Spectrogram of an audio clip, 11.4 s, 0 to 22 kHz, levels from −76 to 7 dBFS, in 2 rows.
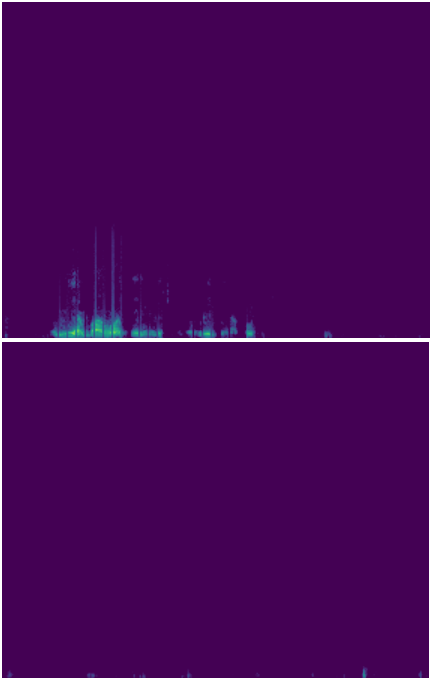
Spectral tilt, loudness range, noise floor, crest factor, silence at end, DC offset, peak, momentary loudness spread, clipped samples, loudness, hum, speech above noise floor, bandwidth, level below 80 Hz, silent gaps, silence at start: -7.5 dB/octave; 20 LU; -82 dBFS; 26 dB; 8.05 s; under 0.1%; -6 dBFS; 20 LU; under 0.1%; -25 LUFS; none; 60 dB; 7.4 kHz; -66 dBFS; none; 0.7 s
